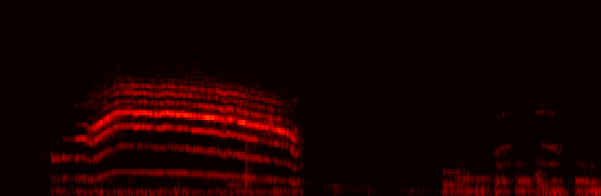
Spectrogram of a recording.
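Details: Fierce cats fighting: a long, harsh, drawn-out yowl lasting about two and a half seconds that sinks slightly at the end. A low growling rumble runs underneath, and rougher, broken snarling follows.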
